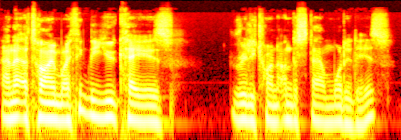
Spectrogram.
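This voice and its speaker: An English man hosting an interview podcast, with a mid-pitched voice. He talks in a relaxed, self-deprecating way and thinks aloud with frequent "um" and "like". The recording is dry and close-miked. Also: quick pace, no room sound. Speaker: podcast host. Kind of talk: conversational interview.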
